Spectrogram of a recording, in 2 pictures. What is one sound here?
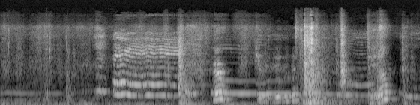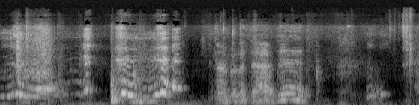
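Metal clinks and knocks at a wood stove.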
